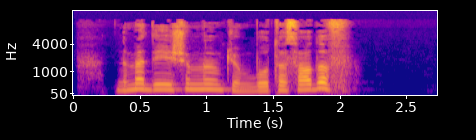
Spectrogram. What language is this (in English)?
Uzbek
